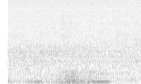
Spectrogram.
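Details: Petey, a pet dog, growling at something invisible: a low, steady, throaty rumble lasting about a second and a half, swelling slightly in the middle, in an otherwise quiet room.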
